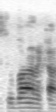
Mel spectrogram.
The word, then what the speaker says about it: Cubanacan: and the company is cubanacan and I hope I'm pronouncing that correctly yeah you got it right perfect Nathan why do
